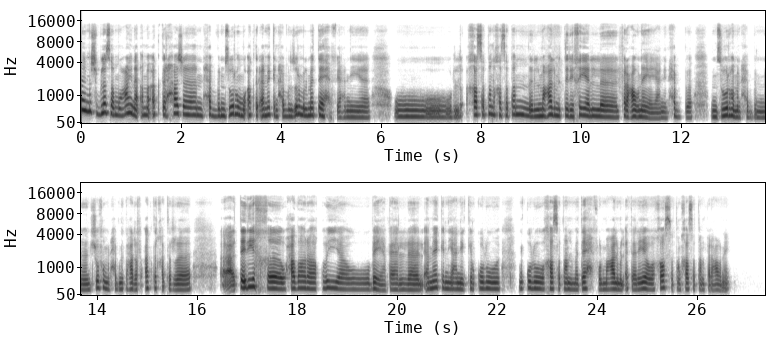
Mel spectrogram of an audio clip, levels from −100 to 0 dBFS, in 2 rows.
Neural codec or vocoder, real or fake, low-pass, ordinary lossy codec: none; real; 14.4 kHz; none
